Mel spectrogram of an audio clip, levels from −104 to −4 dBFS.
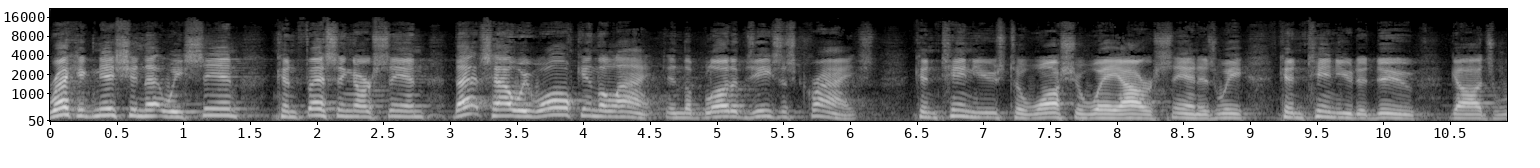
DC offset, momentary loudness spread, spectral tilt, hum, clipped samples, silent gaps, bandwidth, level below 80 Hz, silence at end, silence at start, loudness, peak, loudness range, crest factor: under 0.1%; 10 LU; -5 dB/octave; none; under 0.1%; none; 14.5 kHz; -76 dBFS; 0 s; 0 s; -32 LUFS; -12 dBFS; 3 LU; 20 dB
